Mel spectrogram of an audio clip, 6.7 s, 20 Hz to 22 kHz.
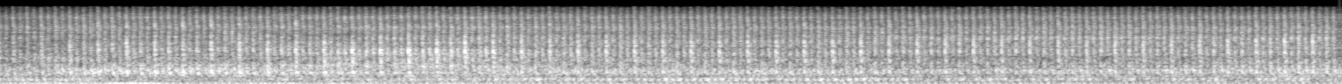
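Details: Opel Astra G 1.7 DTI 16v 75hp Y17DT diesel idling: rough, fairly regular tapping three to four times a second with power loss; persists despite replaced injector, new TDC sensor and overhauled injection ECU, cause unknown.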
